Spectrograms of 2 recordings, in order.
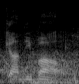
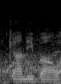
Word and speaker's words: Gannibal: Well, his great-grandfather was Gannibal, was from Ethiopia. Gannibal, as in their pronunciation of Hannibal.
